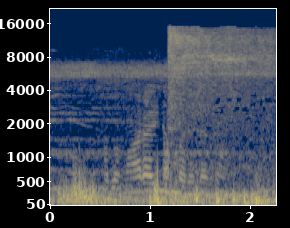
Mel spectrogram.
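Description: A boy's voice speaking briefly over a constant low rumble; just over a second in, a steady high hiss cuts in abruptly and holds.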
